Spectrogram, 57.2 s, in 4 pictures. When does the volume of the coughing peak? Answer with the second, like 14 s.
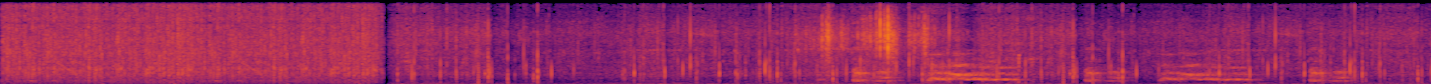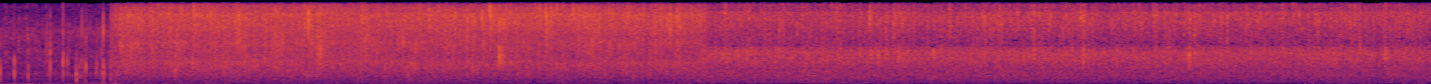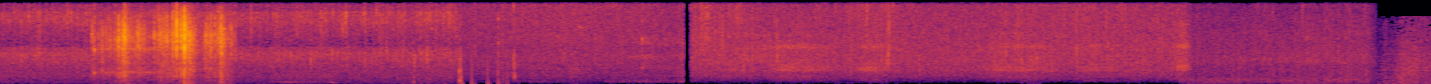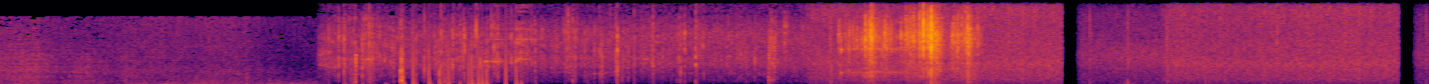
47 s.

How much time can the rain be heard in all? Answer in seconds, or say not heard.
57 s.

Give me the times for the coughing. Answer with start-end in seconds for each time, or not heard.
10.1-10.6, 32.6-33.7, 46.4-48.3.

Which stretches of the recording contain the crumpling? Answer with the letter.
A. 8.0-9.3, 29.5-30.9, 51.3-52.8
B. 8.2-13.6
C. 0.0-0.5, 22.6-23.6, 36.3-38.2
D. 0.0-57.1
A.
